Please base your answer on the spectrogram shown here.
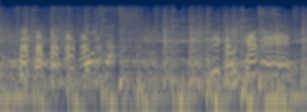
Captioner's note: upbeat music; laughs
